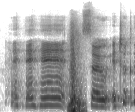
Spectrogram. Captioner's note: chuckles; video swooshing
